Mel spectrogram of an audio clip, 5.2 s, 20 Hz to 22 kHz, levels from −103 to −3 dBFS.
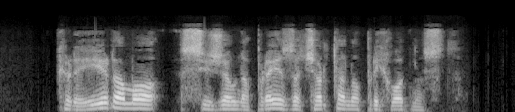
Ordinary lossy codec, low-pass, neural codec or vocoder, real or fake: AAC, 32 kbps; 19.8 kHz; vocoder, 48 kHz, 128 mel bands, Vocos; fake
